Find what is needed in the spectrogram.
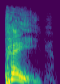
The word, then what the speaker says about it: pey: And so God wants us to understand something this morning, because in 5780, that word 80 deals with this Hebrew alphabet, pay, P-E-Y, pronounced P-A-Y.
